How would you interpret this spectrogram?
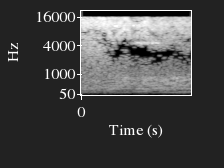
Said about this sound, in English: Thanks, noisy motorbikes.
